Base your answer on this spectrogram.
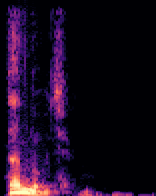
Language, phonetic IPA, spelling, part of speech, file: Russian, [tɐˈnutʲ], тонуть, verb, Ru-тонуть.ogg
- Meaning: 1. to sink, to go down 2. to drown 3. to be lost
